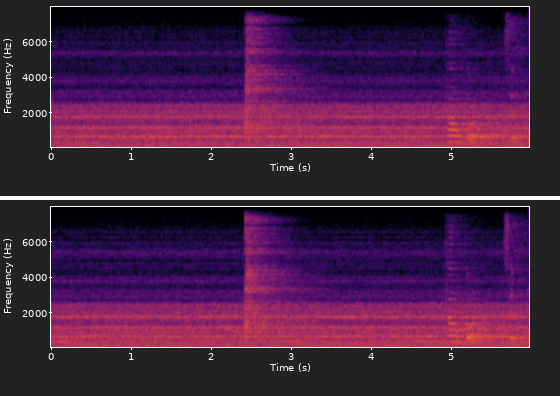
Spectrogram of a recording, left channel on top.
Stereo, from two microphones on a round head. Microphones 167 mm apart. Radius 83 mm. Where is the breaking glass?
75° right (ahead or behind), 3.5 m.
